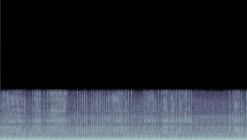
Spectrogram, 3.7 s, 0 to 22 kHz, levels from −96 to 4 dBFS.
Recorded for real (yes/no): yes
